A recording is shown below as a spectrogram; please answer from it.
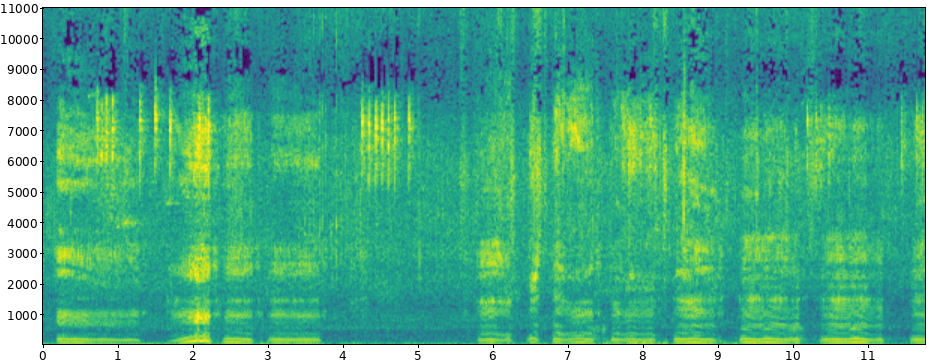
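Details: Two dogs, Miko and Kaela, playing tug of war at a Dutch Shiba Inu and Samoyed kennel; deep harmonic growls come in rough pulses of about a second, broken by a short rising yelp-like sweep early on.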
